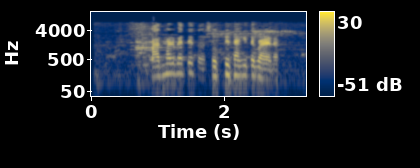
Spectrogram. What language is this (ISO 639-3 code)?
ben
